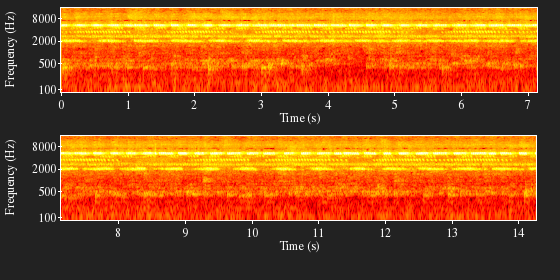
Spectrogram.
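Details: Shrill cricket chirps, played to repel rats, aid sleep and tutor songbirds, pulse rapidly and evenly in a high metallic trill that never breaks, with slight swells in loudness.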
